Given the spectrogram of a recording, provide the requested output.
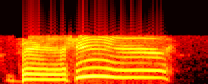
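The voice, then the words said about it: Falsetto voice. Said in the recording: “That's all the falsetto you're getting from me this morning.”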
